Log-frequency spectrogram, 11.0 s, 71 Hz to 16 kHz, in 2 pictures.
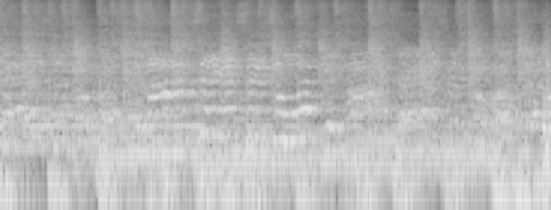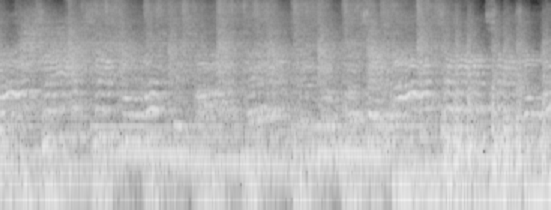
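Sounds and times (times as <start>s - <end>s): group singing gospel music: 0.0s - 11.0s.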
